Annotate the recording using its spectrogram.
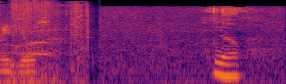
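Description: A woman speaks softly in an interview.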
